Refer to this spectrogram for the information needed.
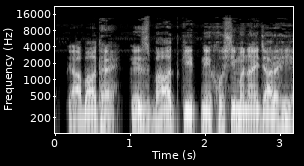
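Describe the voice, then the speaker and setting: Putting on a cartoonish character voice at a medium pitch, a man talks at a moderate pace in a dry, close sound with no echo. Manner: harsh, contemptuous.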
